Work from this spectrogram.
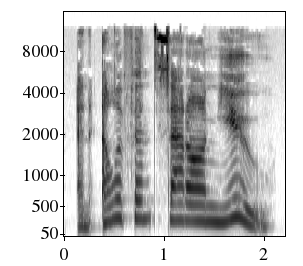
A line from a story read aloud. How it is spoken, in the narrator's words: shouting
